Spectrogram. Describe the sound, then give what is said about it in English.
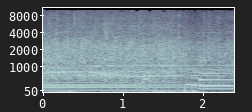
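An audience claps steadily in a loud, continuous wash of applause as a speaker is invited up to share a testimony, with sustained musical tones humming underneath throughout. “Are you clapping or you're not clapping?”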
